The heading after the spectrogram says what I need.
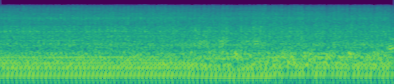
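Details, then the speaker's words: Troy-Bilt Super Bronco mower, restored from pieces, single-cylinder engine running with an uneven banging knock about four a second over the idle, after the belt came off and was refitted; source not yet found. "that don't sound good. Something's banging. We got to figure that out."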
